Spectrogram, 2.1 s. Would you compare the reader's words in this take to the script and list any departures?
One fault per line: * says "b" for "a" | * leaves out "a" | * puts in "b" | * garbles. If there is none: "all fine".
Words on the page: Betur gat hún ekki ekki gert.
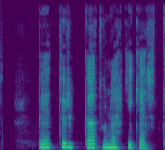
* leaves out "ekki"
